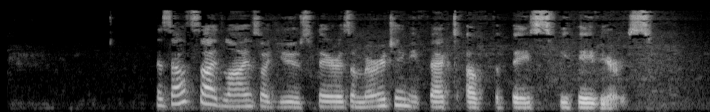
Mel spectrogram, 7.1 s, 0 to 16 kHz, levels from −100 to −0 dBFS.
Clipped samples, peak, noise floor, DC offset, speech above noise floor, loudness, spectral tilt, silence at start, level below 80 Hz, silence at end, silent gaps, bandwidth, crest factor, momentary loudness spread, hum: under 0.1%; -8 dBFS; -80 dBFS; under 0.1%; 53 dB; -27 LUFS; -3.5 dB/octave; 1.55 s; -74 dBFS; 0.6 s; none; 11.5 kHz; 20 dB; 8 LU; none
